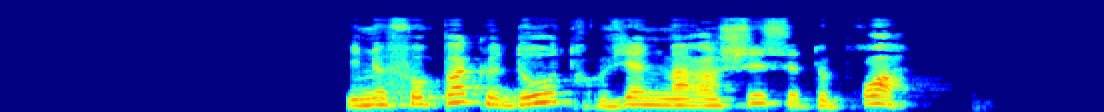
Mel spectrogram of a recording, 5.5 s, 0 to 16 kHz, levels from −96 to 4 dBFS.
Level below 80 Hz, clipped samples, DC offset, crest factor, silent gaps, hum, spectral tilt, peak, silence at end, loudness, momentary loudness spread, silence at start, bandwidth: -72 dBFS; under 0.1%; under 0.1%; 22 dB; none; none; -5.5 dB/octave; -4 dBFS; 1 s; -25 LUFS; 6 LU; 1.75 s; 9.4 kHz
